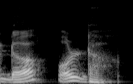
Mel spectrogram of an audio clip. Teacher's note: मूर्धन्य व्यंजन हो जाएंगे आपके ड और ढ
